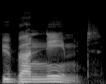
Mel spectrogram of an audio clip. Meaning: inflection of übernehmen: 1. second-person plural present 2. plural imperative
- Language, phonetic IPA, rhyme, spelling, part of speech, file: German, [yːbɐˈneːmt], -eːmt, übernehmt, verb, De-übernehmt.ogg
